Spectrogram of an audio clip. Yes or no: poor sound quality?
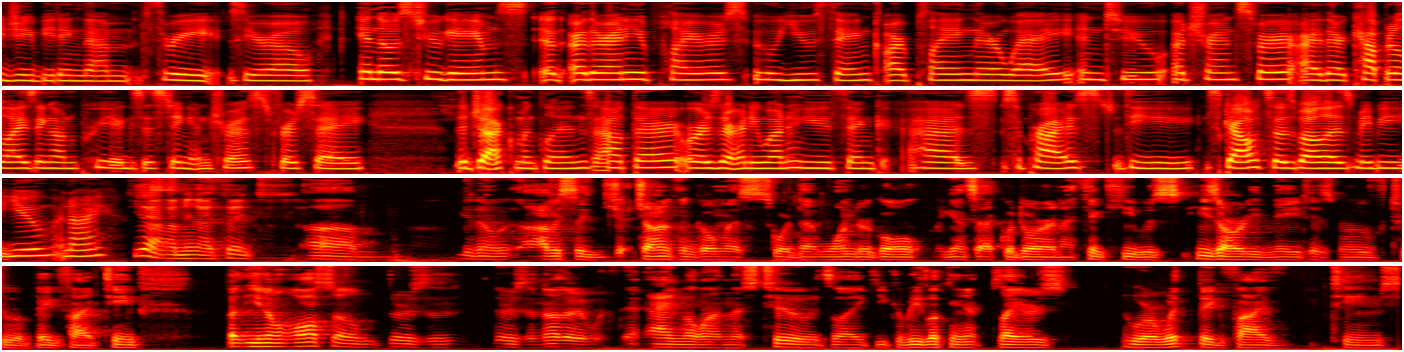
no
